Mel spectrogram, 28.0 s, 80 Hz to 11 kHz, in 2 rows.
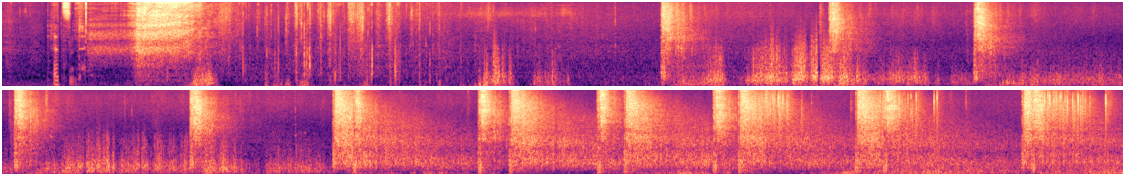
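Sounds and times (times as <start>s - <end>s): firework shots with hiss: 0.7s - 3.0s, 20.0s - 22.3s, 22.9s - 25.9s, 26.8s - 28.0s.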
